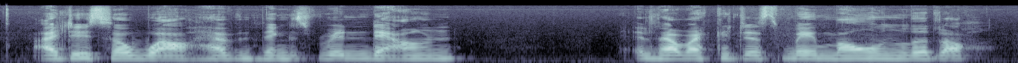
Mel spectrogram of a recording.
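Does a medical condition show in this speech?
Yes: damaged diaphragm.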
